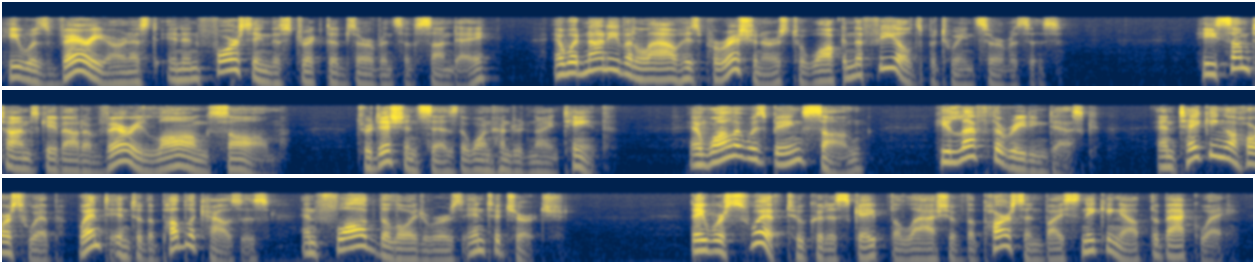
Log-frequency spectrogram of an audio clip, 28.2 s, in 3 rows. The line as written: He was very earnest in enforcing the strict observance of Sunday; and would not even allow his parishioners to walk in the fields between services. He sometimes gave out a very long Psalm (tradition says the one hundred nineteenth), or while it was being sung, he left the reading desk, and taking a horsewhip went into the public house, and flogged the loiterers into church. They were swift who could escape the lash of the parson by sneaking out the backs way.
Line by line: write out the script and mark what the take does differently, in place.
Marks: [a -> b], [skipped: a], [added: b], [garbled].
He was very earnest in enforcing the strict observance of Sunday; and would not even allow his parishioners to walk in the fields between services. He sometimes gave out a very long Psalm (tradition says the one hundred nineteenth), [or -> and] while it was being sung, he left the reading desk, and taking a horsewhip went into the public [house, -> houses] and flogged the loiterers into church. They were swift who could escape the lash of the parson by sneaking out the [backs -> back] way.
